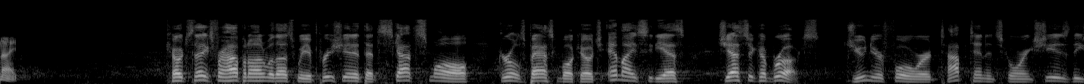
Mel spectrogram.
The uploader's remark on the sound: broadcasting live from the STL Golf Expo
